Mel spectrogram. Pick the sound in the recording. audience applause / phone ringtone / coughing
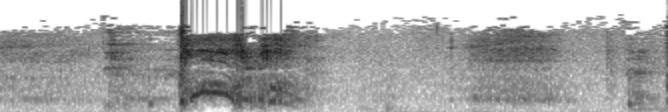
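coughing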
